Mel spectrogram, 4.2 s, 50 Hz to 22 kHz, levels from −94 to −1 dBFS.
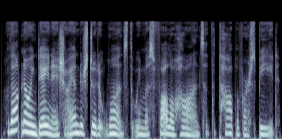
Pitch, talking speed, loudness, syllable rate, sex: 205 Hz, 255 wpm, -17 LUFS, 5.9 syllables/s, female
